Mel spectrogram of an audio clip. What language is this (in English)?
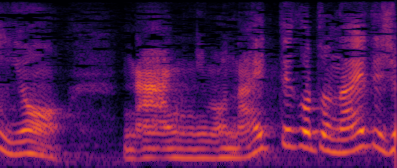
Japanese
